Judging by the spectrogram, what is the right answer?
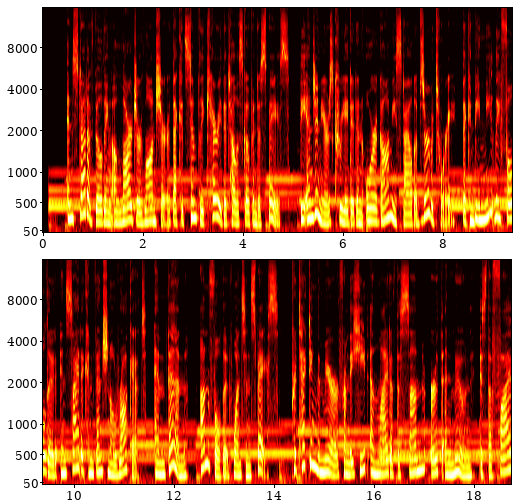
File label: Narration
